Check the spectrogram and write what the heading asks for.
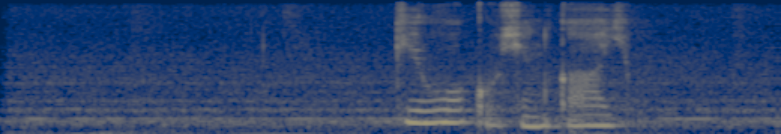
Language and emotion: Russian, sad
